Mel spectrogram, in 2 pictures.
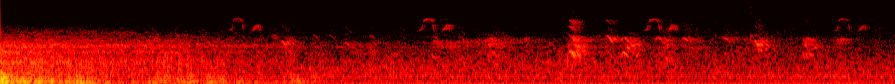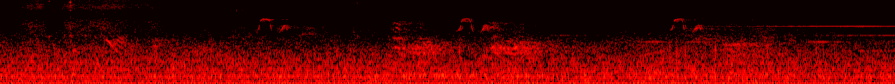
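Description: The noise of a train fades out in the first second, leaving quiet outdoor background with scattered short chirps of small birds.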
